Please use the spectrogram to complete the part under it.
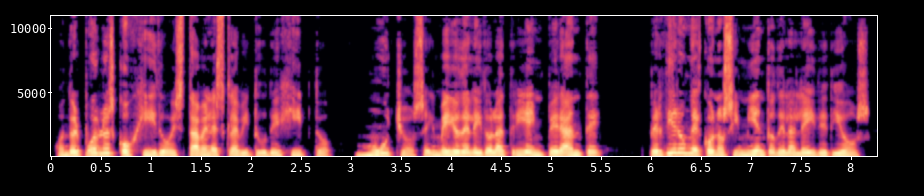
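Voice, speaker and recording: A woman's voice: mid-range voice, animated, dark tone, no echo. Woman reading religious text, dry sound. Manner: measured, solemn reading with scripture citations. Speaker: reader of a religious book. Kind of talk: scripted narration.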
